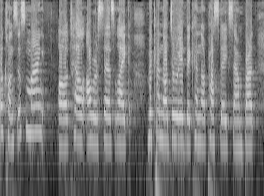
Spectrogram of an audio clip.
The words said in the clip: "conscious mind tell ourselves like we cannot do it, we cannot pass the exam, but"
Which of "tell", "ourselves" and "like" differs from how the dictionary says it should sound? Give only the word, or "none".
ourselves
